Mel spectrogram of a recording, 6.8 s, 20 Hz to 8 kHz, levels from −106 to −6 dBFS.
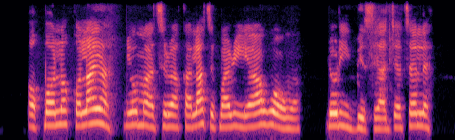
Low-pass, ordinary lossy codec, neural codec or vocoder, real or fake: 7.2 kHz; Opus, 64 kbps; vocoder, 24 kHz, 100 mel bands, Vocos; fake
